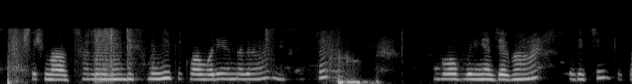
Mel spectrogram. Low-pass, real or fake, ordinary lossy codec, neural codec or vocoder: 5.4 kHz; fake; Opus, 16 kbps; codec, 16 kHz, 0.5 kbps, X-Codec, HuBERT features, trained on general audio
